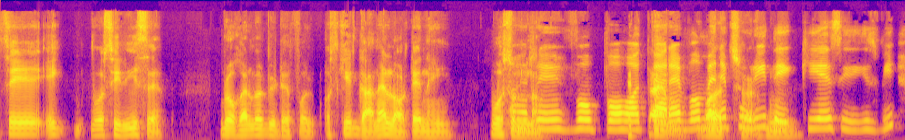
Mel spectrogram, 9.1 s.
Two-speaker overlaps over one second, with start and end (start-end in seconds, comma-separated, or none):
6.3-8.0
